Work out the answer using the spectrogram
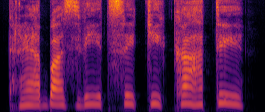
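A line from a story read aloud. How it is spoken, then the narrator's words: Whisper. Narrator (Ukrainian): прошепотіла Герміона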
